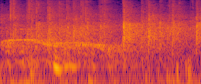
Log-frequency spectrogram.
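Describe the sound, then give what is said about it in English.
An audience in Guelph applauds a guest for a few seconds, a dense, steady patter of many hands clapping at moderate loudness, with a faint high tone gliding down early on. “Having a round of applause for our interloper,”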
